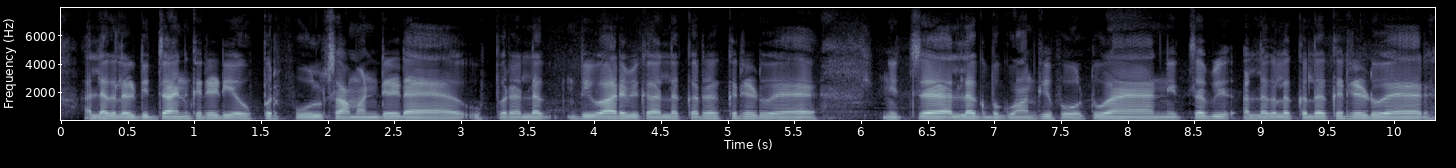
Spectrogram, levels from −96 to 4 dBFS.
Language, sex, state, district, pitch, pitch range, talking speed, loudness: Marwari, male, Rajasthan, Churu, 125 Hz, 125-130 Hz, 185 wpm, -31 LUFS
